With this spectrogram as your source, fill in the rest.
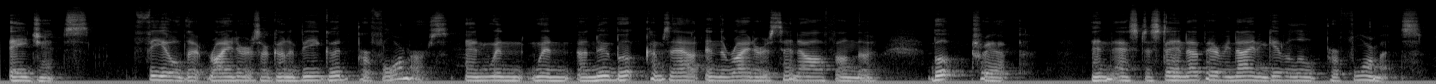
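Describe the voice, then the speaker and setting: Music plays in the background as a woman speaks. She has a Southern US accent and a fairly slow pace. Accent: Southern American. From South Georgia, USA. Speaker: writer and radio commentator. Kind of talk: interview answer.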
